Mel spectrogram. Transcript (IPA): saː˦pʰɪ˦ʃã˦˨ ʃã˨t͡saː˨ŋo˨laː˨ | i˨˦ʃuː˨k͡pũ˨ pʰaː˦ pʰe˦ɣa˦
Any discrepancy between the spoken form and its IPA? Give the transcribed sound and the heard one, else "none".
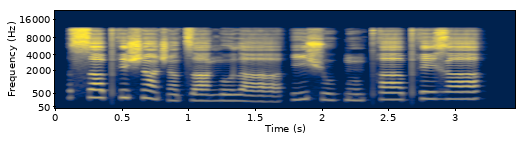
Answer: none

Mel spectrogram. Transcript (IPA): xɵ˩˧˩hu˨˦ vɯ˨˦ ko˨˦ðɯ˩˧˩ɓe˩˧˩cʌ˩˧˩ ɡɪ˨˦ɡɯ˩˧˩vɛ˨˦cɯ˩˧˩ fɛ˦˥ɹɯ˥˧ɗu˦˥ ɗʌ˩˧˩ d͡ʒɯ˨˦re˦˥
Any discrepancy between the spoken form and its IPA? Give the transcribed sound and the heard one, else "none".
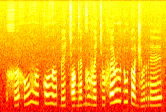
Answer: ɪ˨˦ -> ɛ˨˦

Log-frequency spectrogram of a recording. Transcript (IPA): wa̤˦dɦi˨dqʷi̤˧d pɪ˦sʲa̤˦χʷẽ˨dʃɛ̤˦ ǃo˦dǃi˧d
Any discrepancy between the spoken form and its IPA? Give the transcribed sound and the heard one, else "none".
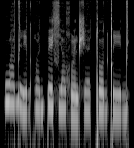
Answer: none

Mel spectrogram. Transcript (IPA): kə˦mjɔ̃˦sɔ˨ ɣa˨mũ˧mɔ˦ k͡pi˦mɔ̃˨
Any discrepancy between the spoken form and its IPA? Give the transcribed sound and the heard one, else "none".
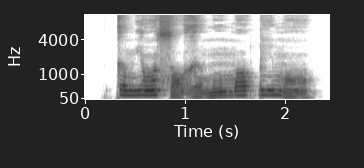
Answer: a˨ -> ə˨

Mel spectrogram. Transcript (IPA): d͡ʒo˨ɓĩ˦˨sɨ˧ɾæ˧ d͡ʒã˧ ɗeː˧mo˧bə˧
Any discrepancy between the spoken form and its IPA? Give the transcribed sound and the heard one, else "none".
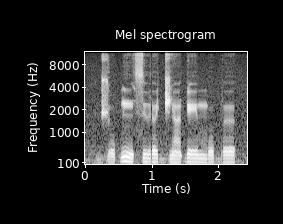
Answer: æ˧ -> ə˧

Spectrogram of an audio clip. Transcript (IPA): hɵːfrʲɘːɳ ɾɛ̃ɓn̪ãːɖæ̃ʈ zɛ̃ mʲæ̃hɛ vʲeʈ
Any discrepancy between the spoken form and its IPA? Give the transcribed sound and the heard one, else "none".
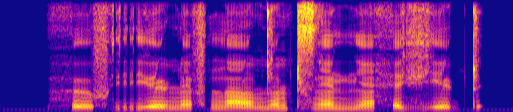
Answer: ɓ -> f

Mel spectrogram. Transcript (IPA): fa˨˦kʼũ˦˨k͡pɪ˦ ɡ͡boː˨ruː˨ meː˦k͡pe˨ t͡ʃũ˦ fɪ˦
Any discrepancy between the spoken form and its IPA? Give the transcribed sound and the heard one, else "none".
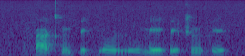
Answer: none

